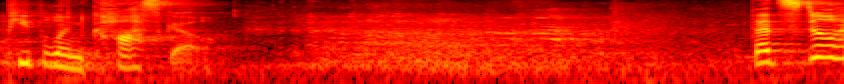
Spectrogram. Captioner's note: laughter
